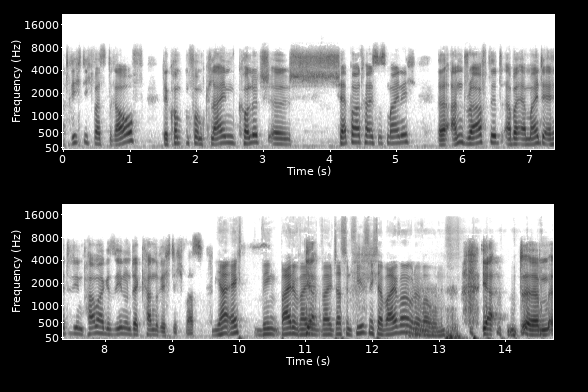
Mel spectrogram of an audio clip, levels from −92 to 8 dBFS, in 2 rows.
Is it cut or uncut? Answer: cut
